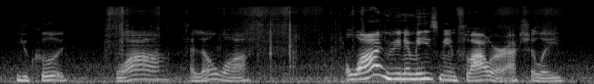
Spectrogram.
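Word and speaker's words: Hoa: Wa in Vietnamese means flower, actually, but not spelled W-A. It's spelled H-O-A. It means flower, but it's pronounced like W-A, like Wa.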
